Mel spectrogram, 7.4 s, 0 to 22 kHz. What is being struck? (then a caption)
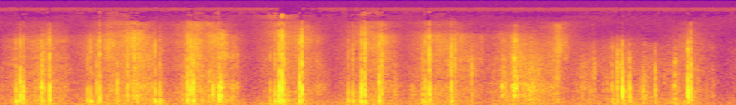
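Closed printed cardboard box. A closed, hollow, glossy black printed cardboard product box for a Tascam DR-100 mkII rests on a towel and is tapped and scratched with the fingertips of both hands. The result is a steady run of dry, hollow taps mixed with soft scratchy brushing, centered in the mid-range around 600 Hz. Each tap dies away almost instantly.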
